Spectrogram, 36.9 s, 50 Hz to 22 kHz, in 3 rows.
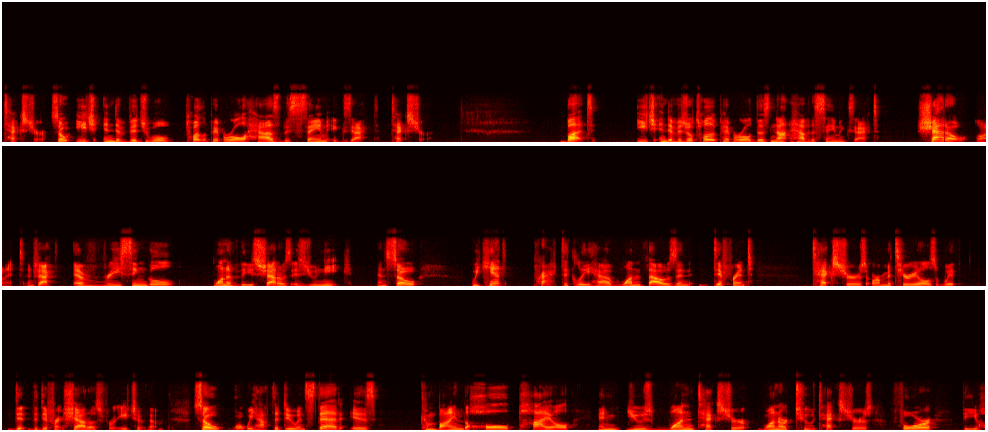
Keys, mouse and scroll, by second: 0.5 click, 3.4 click, 7.9 click, 17.4 shift+middle click.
